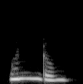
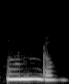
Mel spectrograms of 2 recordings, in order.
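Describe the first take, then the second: The two takes are said the same way.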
